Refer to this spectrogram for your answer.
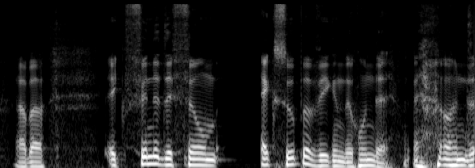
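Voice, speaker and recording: In an English accent, a man speaks with a fairly low pitch and ordinary pitch variation. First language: English (speaking German). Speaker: podcast listener and guest. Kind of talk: casual chat. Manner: halting.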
